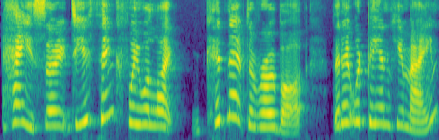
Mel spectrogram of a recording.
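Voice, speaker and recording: A woman's voice: very high-pitched, very animated, brisk, voice pushed up. A woman voicing an eager, curious teenage boy superhero, chatty and rambling, in an audiobook-style story.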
